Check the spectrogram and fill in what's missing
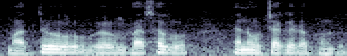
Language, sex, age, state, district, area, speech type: Odia, male, 60+, Odisha, Jagatsinghpur, rural, spontaneous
